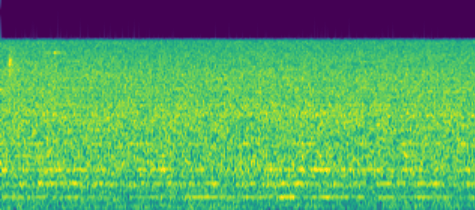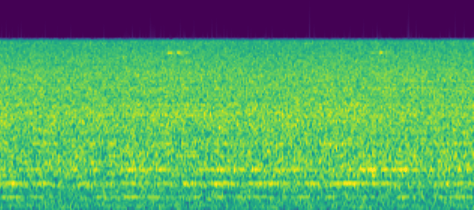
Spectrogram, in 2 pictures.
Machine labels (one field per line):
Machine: fan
